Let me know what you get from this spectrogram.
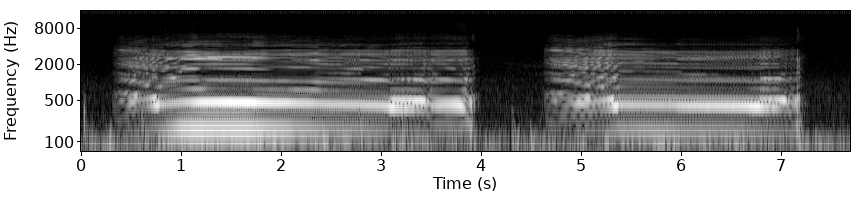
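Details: Wild red deer stag roaring in the breeding season: two long, loud, harmonic-rich bellows of about three seconds each, held steady then dropping off, separated by a short pause.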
